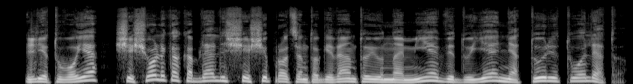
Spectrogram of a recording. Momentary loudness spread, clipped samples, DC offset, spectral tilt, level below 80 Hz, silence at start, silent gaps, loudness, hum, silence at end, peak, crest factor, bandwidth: 4 LU; under 0.1%; under 0.1%; -5.5 dB/octave; -54 dBFS; 0.25 s; none; -17 LUFS; none; 0.2 s; -4 dBFS; 14 dB; 16 kHz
